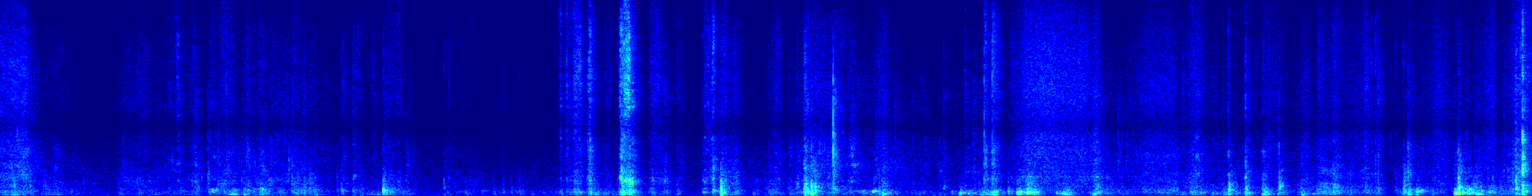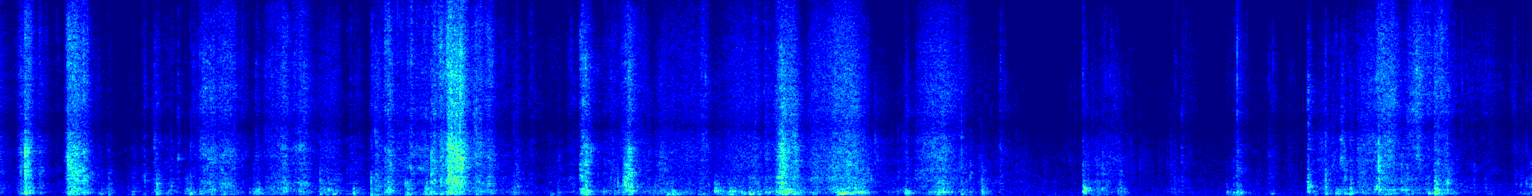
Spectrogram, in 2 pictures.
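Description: Cardboard shipping box being handled and opened by hand: an irregular run of scrapes, rustles and knocks of cardboard, loudest a little after two-thirds of the way through.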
